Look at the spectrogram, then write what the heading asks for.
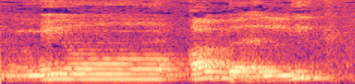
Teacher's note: Contoh ketika mengucapkan min qablik itu nun mati ketemu ke qaf, qaf sifatnya tebal, maka nun ketika didengungkan langsung dia menuju ke tebal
